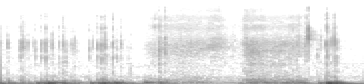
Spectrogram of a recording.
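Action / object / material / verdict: tap / leather-covered wooden backgammon case / leather / none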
